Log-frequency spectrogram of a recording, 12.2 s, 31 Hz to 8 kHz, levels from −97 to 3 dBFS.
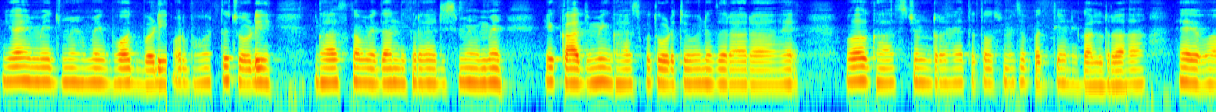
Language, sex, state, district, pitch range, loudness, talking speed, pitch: Hindi, male, Uttarakhand, Tehri Garhwal, 130-140 Hz, -25 LUFS, 190 wpm, 135 Hz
